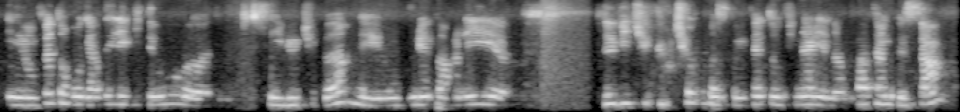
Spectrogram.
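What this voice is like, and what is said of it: Southern French accent. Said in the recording (French): “vous allez comprendre qu'on est du sud avec notre accent”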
